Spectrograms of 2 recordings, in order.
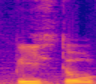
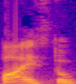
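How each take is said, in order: First: The first syllable sounds like 'bee'. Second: The first syllable sounds like 'bye'. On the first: The speaker calls it wrong. "I used to refer to that as B-Stool cutouts" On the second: The speaker calls it right. "I found out it's called Bi-Stool cutouts"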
